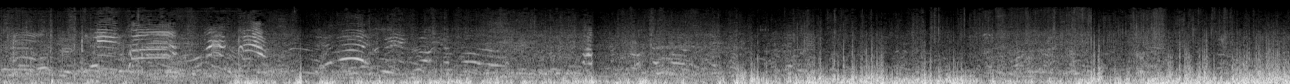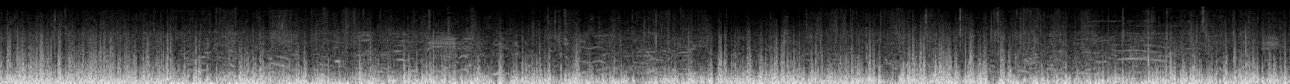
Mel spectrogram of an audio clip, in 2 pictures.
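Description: A crowd of spectators chatters and shouts outdoors.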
